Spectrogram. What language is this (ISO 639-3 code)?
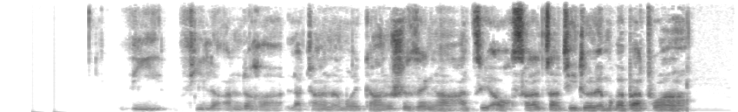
deu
